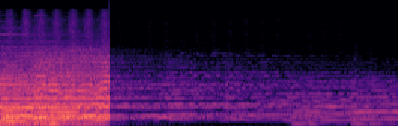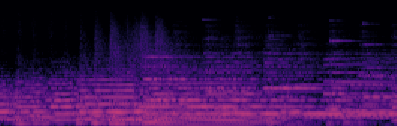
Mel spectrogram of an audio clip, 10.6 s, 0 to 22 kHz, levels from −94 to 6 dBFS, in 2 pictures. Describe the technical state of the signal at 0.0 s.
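At 0.0 s the signal is intact, with no audible technical fault at that moment.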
